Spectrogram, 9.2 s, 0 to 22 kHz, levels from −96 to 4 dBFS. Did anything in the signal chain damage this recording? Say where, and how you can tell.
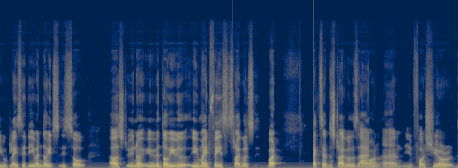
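Yes. Mains hum runs throughout at 50 Hz, about 25 dB below the speech. A ground loop or transformer in the analogue wiring is coupling power-line current into the signal.

Compressed frames skipped at 4.65, 6.27 and 7.38 s: the decoder drops whole 85.3 ms frames, jumping roughly 0.3, 0.3 and 0.7 s.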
